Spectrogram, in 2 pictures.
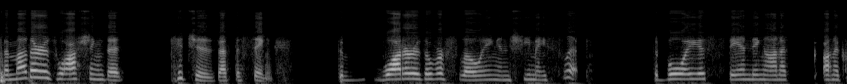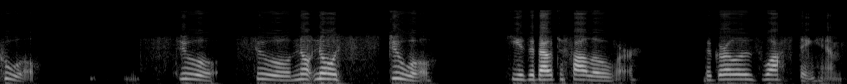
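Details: Apraxia of speech shown in stroke patient education on communication; finding: apraxia of speech.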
